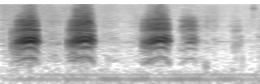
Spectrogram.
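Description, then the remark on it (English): A raven-cawing sound effect: a raven caws four times in quick succession, harsh and loud, with the last call shorter and weaker, over a faint steady low hum. “send the raven to Green Bay and tell them that a win is coming.”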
